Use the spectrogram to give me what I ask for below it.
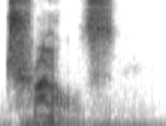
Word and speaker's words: treenail: The fourth secret is treenails, pronounced trunnels.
